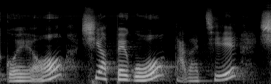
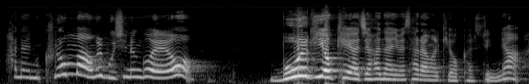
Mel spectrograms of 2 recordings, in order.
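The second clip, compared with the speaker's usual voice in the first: ordinary delivery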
